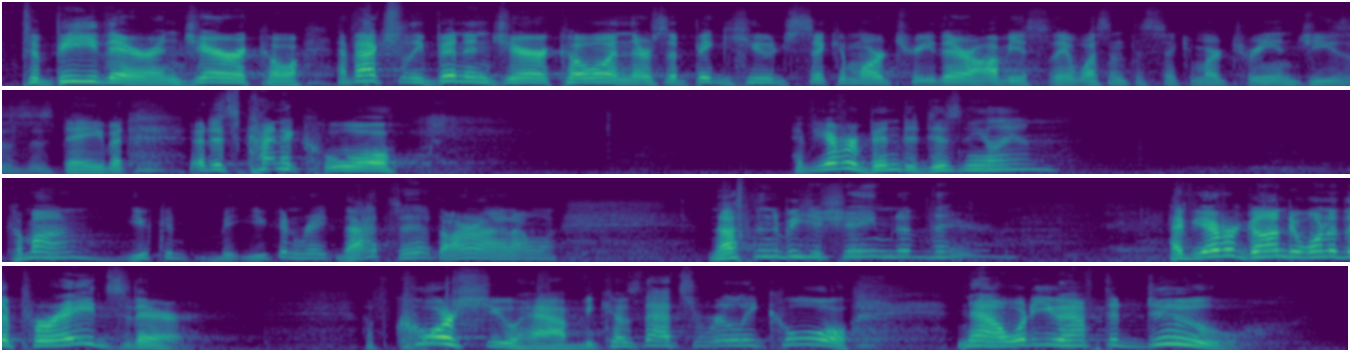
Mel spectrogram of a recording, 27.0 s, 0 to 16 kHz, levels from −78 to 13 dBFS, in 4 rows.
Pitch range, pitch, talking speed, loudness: 145-230 Hz, 185 Hz, 185 wpm, -23 LUFS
